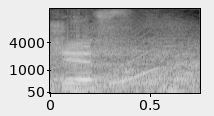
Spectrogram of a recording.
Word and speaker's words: GIF: much for coming out it's pronounced jiff you'll be missed all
